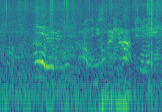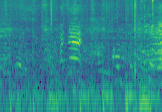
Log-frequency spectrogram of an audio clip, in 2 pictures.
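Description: People shouting short calls out of doors, a few separate shouts over a low rumble of background noise.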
